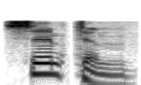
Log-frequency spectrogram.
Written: symptom

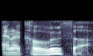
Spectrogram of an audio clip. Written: anacolutha

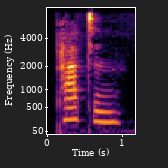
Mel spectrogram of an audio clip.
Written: patin

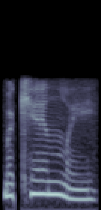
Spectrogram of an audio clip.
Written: McKinley

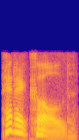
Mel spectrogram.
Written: pedicled

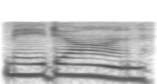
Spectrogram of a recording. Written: Medan

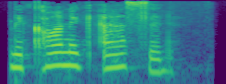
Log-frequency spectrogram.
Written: meconic acid

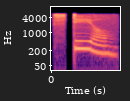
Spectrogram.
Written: steal

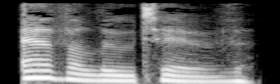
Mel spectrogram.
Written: evolutive

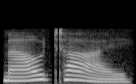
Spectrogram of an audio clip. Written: mao-tai

